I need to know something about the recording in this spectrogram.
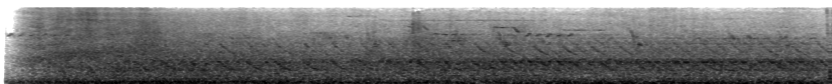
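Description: Emergency vehicle siren wailing over a steady low traffic rumble. It fades in within the first half-second and then holds at an even level.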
